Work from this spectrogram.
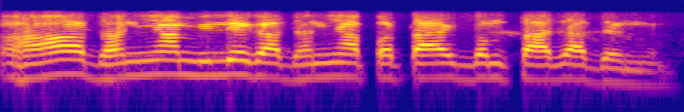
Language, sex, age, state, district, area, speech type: Hindi, male, 60+, Bihar, Darbhanga, urban, conversation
